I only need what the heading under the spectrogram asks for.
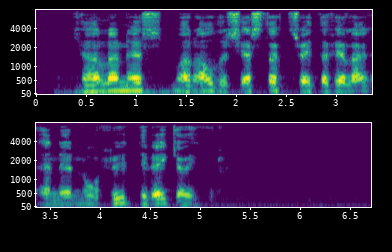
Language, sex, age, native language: Icelandic, male, 50-59, Icelandic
